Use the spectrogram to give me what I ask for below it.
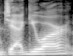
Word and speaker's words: Jaguar: Jaguar? That's how the Brits say it. That's how they say it over the pond.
